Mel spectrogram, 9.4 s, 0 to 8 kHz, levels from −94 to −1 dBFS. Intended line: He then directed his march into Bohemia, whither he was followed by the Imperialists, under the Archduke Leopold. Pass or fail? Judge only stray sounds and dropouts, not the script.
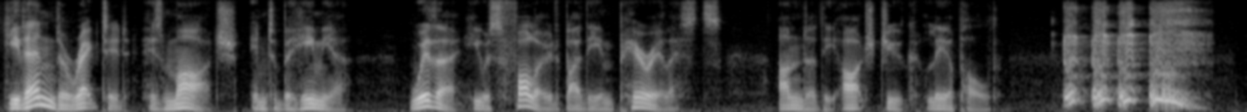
fail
